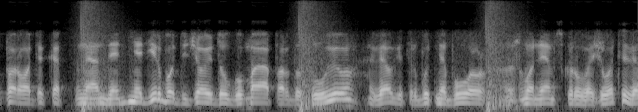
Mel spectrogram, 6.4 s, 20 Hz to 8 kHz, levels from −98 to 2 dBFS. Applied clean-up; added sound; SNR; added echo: none; Boom; 16 dB; none.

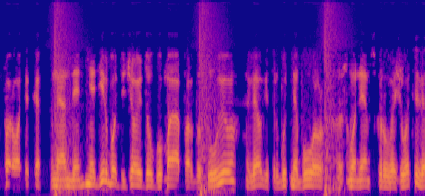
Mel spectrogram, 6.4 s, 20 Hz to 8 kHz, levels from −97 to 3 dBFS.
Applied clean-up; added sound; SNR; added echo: classical method spectral subtraction.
